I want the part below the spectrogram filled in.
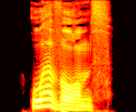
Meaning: genitive singular of Ohrwurm
- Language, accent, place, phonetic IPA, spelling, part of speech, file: German, Germany, Berlin, [ˈoːɐ̯ˌvʊʁms], Ohrwurms, noun, De-Ohrwurms.ogg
